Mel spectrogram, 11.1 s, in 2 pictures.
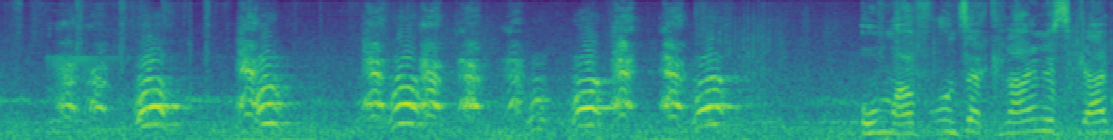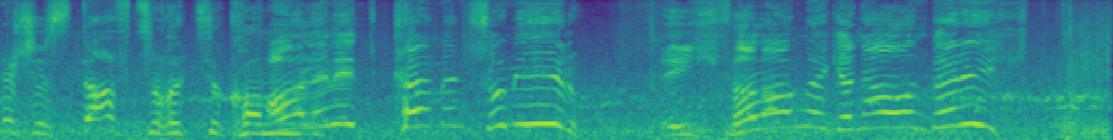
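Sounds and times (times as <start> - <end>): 
speech: 0.3 - 1.5, 4.4 - 10.8
small dog yapping and whining: 0.3 - 3.8.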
